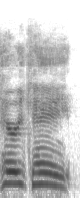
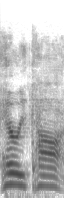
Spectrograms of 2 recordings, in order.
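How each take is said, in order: First: The surname has an 'ay' vowel, like 'cane'. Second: The surname has an 'ah' vowel, like 'con'. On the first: The speaker calls it right. "It was Harry Kane" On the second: The speaker calls it wrong. "his name was not Harry Khan"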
